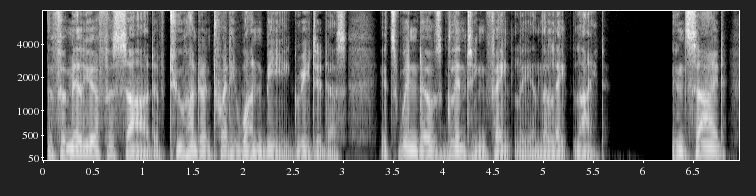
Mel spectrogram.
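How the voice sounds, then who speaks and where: A man with a very deep voice narrates a literary audiobook. His reading is measured and solemn, yet moves expressively in pitch, and the sound is dry. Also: a little mellow, no echo. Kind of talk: scripted first-person literary narration.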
